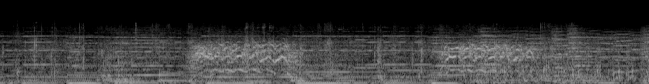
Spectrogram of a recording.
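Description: A horse whinnying twice, about two seconds in and again near the end, each a long quavering call, over background music.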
